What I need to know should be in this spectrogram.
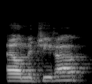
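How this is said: The G is soft, as in the UK.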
